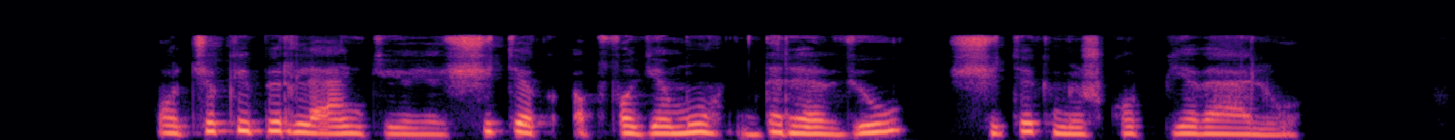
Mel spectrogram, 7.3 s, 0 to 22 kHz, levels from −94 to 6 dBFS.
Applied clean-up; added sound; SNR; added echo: none; none; none; none.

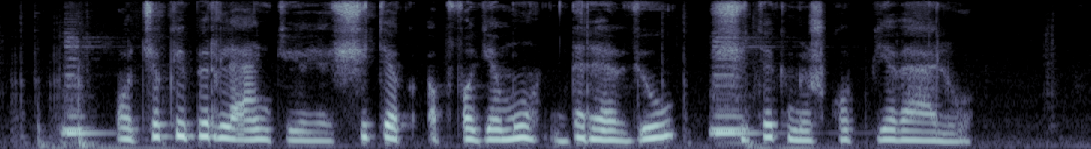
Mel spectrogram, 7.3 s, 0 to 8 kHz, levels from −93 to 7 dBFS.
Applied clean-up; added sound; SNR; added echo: none; Vehicle horn, car horn, honking; 11 dB; none.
